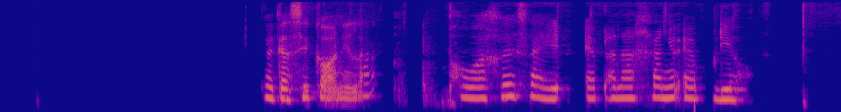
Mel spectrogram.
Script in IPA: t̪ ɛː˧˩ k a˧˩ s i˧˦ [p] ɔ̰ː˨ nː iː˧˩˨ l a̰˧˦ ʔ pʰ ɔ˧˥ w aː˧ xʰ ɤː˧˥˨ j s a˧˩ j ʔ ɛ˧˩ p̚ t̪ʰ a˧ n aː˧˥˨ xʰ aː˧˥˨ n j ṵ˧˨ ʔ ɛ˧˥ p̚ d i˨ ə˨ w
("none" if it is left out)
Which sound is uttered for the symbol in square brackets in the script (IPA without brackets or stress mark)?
k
